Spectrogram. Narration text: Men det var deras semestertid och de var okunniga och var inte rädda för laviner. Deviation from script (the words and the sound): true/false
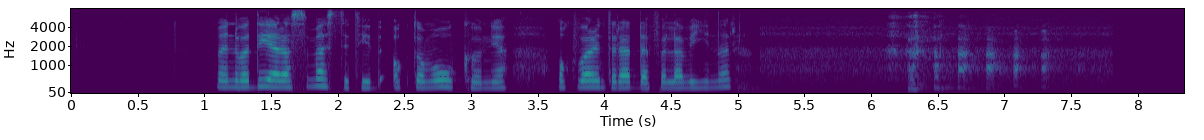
true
